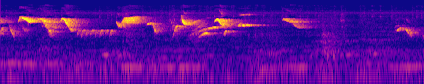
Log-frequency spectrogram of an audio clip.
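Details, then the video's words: Seven-month-old caged male blacksang, voice not yet matured, displays its wings to a female; scattered high whistled notes and downward slurs with short gaps, fading toward the end. "Blacksang gacor buka sayap"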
